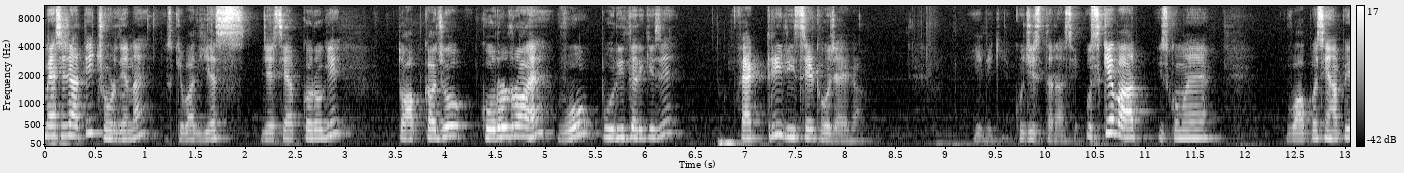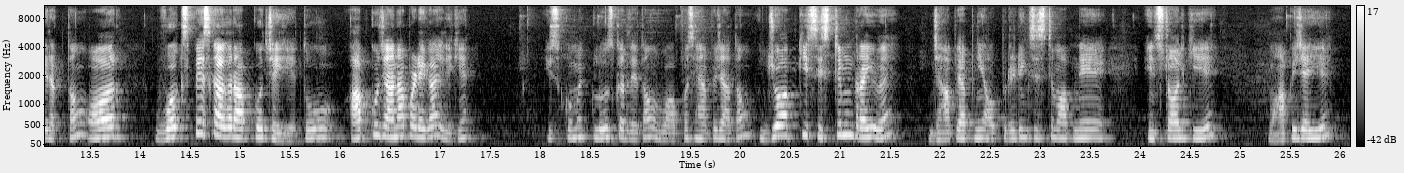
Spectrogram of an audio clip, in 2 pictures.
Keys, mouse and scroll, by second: 1.0 click, 17.7 click, 17.7 typing, 25.4 click, 25.4 typing.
